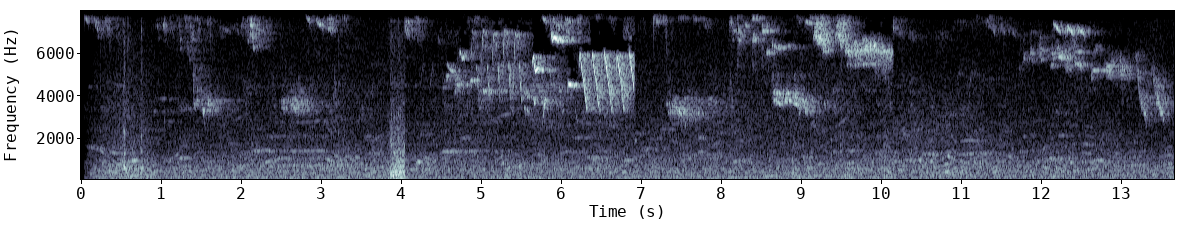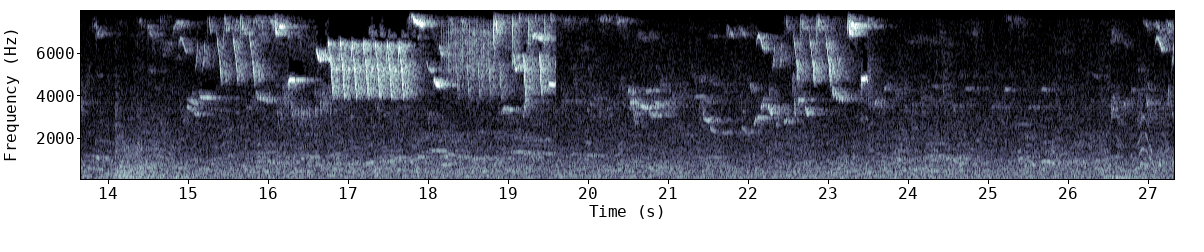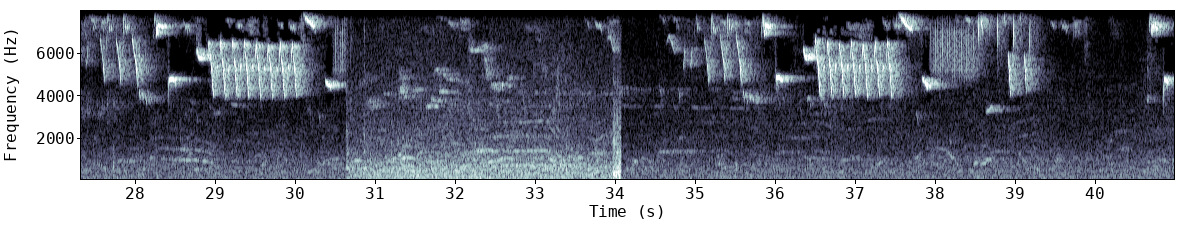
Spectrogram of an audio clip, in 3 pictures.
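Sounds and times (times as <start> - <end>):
outdoor background noise: 0.0 - 40.9
small birds chirping: 0.0 - 40.9
birds calling: 26.4 - 39.7.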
